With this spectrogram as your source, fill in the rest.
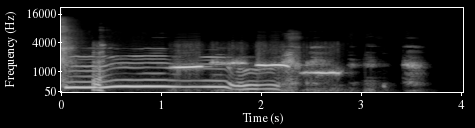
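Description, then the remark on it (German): A person whistles the short Hunger Games signal tune of a few held notes, clear, the pitch stepping up and then down before trailing off into brief faint sounds. “es wäre schön, wenn du, wenn du so einen Hund ähm, so konditionierst, dass er immer bei diesem, bei diesem ähm, Hunger Games Pfeifen ankommt.”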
